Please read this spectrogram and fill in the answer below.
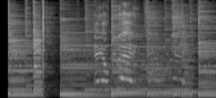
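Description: Opening of a hip-hop instrumental beat built on strummed guitar chords. The chords cut out briefly just before a second in and come back, and a melody that slides up and down in pitch enters about two seconds in.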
